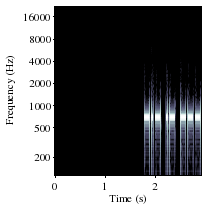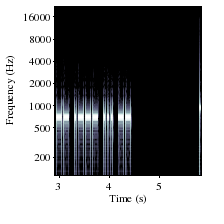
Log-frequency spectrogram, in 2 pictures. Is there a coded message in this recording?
Yes: Morse code from 1.8 to 4.4 s, heard as a keyed tone, about 30 wpm, 700 Hz. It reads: KA0JSM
